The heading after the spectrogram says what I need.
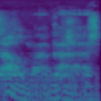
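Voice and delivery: ordinary delivery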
